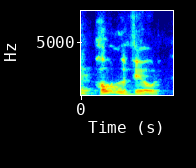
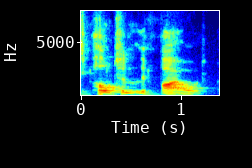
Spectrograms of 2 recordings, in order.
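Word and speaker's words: Poulton-le-Fylde: It was from someone else, because I just say Poulton Lefield. And they said, that's not how you pronounce it. So, okay, it's Poulton Lefield.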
